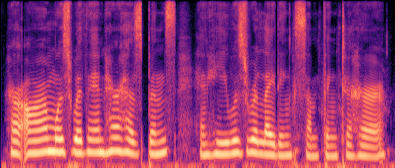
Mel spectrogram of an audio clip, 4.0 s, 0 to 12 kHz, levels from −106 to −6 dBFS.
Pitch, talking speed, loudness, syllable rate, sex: 200 Hz, 195 wpm, -17 LUFS, 5.2 syllables/s, female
